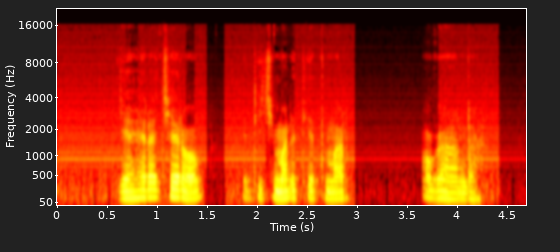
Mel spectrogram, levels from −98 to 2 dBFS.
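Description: Running under the speech the whole way through, there's computer activity noise: a buzzy, scratchy pulsing at around a hundred pulses a second, sitting roughly 25 dB down. It's the machine's changing load shaking the shared audio ground, so it follows the computer, not the talking.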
